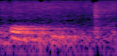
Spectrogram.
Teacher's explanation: Stress on the first syllable.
